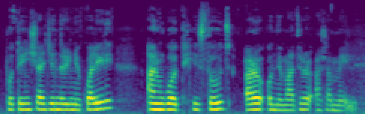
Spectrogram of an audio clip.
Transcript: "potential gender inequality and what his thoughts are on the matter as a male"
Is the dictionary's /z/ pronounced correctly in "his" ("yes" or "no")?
no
